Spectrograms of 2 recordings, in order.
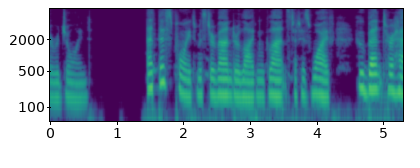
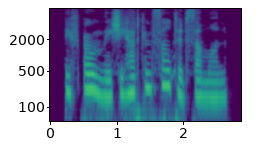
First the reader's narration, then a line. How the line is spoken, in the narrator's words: van der Luyden murmured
